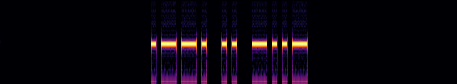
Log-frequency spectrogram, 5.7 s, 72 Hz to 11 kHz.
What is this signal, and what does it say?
Morse code, heard as a keyed tone, about 19 wpm, 800 Hz. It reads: PIX
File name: Alphabetical / Alphabetical mp3s / Ps @18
